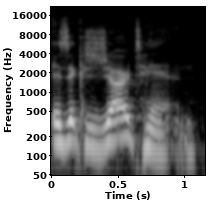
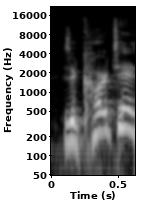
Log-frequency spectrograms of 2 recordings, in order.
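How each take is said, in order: First: The name is said with a J sound. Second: The name is said without a J sound.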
